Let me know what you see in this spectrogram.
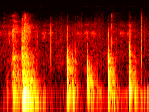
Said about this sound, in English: Doris, shut the door. Keep the rest of the family out of here.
